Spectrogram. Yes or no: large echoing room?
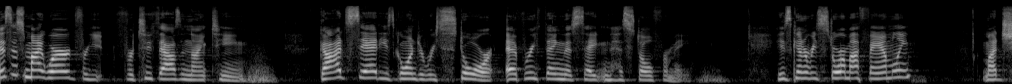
yes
